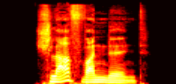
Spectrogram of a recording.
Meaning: present participle of schlafwandeln
- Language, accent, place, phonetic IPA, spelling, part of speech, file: German, Germany, Berlin, [ˈʃlaːfˌvandl̩nt], schlafwandelnd, verb, De-schlafwandelnd.ogg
